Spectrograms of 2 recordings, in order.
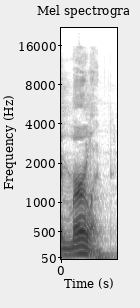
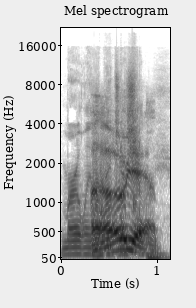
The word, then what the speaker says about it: Maryland: A lot of people in Maryland don't say Maryland. They say Merlin, like Merlin, and they no one says no one says Baltimore.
